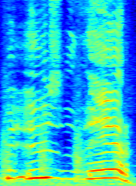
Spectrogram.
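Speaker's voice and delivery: startled frightened shout; frightened stammer. Acted. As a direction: call out into the fog, terrified. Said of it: "stammered Douglas".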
